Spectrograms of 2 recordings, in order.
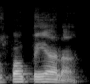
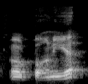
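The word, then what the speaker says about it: Ogbonnia: At 178, 2 picks later, we picked Otito or Bobbiana. I think that's how you pronounce it. Ogbonia, yeah. Ogbonia. Okay, thanks for correcting me.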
